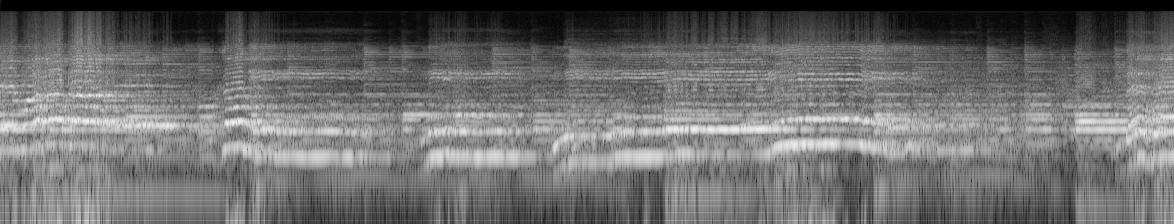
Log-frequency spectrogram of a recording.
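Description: Live music: a male voice singing long held notes that slide up and down, with acoustic guitar accompaniment and brief breaks between phrases.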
